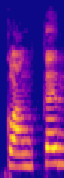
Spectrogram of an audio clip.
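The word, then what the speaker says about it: conquer: ये जो लास्ट में र जो होता है ना, इसका जो प्रोनाउंसिएशन की जाती है हाफ में की जाती है, कॉन्कर नहीं बोलेंगे, ओके, हम बोलेंगे कॉन्कर, कॉन्कर, ओके, इस तरह से बोलेंगे, हाफ में प्रोनाउंसिएशन करेंगे।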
